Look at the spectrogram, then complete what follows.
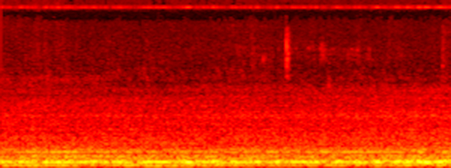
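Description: Steady low rumble of road and engine noise inside a moving car's cabin.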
